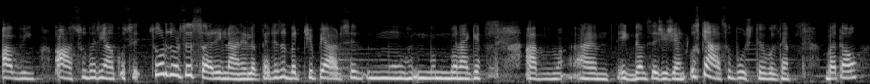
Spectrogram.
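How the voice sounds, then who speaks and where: A woman's voice: sits high, fairly quick, a little mellow, muffled recording. A woman casually retelling a fan fiction story, chatty and restarting her sentences often. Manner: chatty, frequent restarts and fillers.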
